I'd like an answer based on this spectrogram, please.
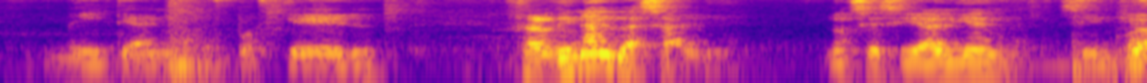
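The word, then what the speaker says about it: Lassalle: años porque el jardinal La Salle no sé si alguien sintió hablar de él sí pronunciemoslo bien este la sal es un sindicalista y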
